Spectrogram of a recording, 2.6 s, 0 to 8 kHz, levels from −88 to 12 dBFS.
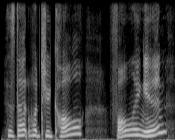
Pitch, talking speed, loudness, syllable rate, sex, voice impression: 300 Hz, 160 wpm, -16 LUFS, 4.4 syllables/s, female, feminine, very adult-like, slightly clear, intellectual, slightly elegant, slightly sweet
